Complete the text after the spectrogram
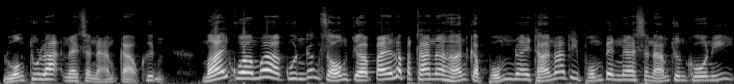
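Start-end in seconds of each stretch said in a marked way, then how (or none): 1.8-7.3 high, loud official; hopeful arena manager. Acted. Arena manager assuming he wins the guests, hopeful. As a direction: claim the guests as yours.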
